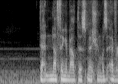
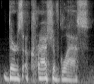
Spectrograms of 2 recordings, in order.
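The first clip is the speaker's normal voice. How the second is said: ordinary delivery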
